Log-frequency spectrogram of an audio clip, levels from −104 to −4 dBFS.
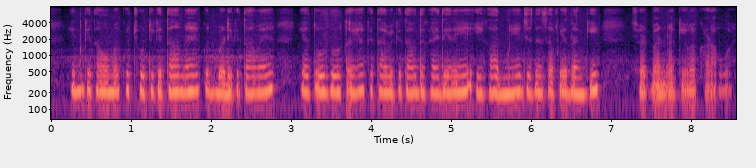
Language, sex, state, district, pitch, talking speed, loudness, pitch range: Hindi, female, Chhattisgarh, Sukma, 210 Hz, 260 wpm, -36 LUFS, 205-220 Hz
